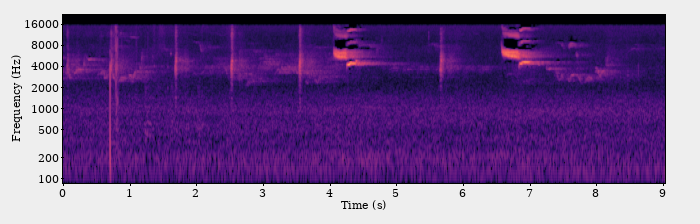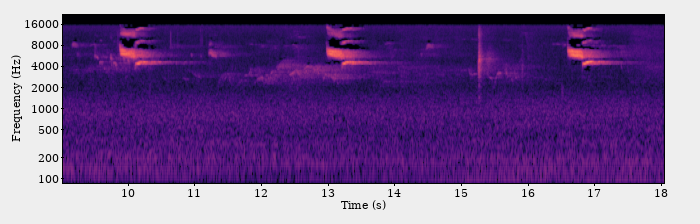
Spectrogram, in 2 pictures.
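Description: A bird singing the same short high phrase five times, about once every three seconds, over a steady faint background hiss. A few soft ticks fall between the phrases.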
